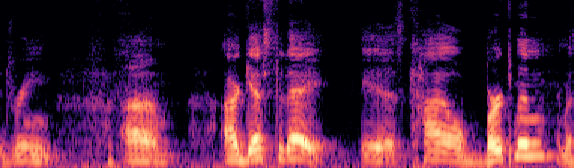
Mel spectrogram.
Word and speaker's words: Kyle Burtman: Our guest today is Kyle Burtman.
